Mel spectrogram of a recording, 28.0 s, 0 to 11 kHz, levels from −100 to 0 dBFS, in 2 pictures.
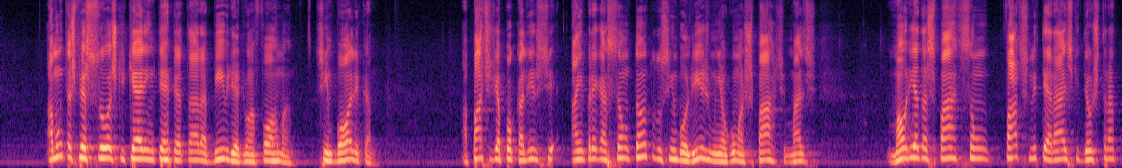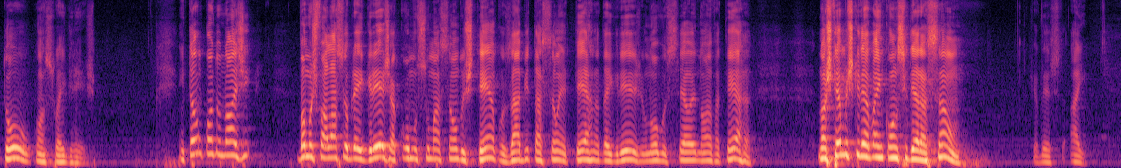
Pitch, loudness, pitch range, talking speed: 165 Hz, -18 LUFS, 135-195 Hz, 155 wpm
